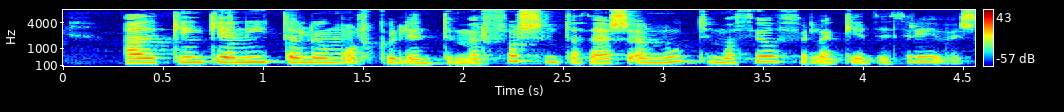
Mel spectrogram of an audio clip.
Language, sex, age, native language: Icelandic, male, 40-49, Icelandic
